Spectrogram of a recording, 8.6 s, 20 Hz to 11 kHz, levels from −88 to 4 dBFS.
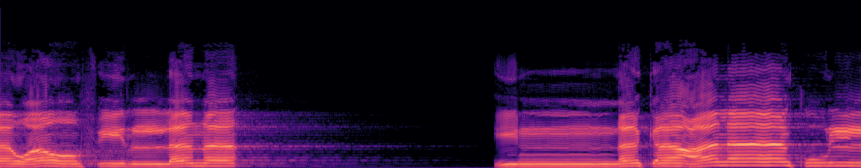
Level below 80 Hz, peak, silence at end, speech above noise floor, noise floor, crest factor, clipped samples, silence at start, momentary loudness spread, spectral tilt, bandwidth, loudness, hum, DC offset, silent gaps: -76 dBFS; -4 dBFS; 0 s; 60 dB; -78 dBFS; 16 dB; under 0.1%; 0 s; 9 LU; -5.5 dB/octave; 7.8 kHz; -17 LUFS; 60 Hz at -60 dBFS; under 0.1%; none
